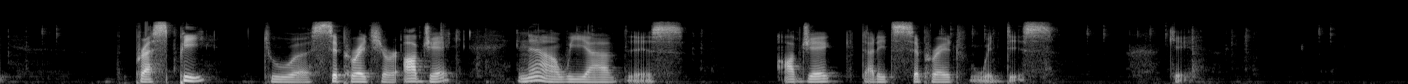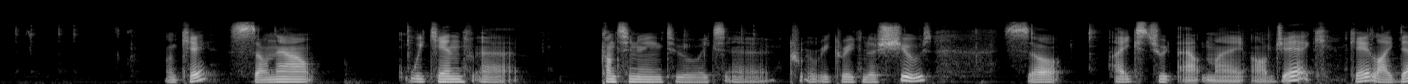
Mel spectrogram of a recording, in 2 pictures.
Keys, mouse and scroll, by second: 2.8 shift+d, 3.3-4.9 right drag, 4.2 p, 6.9-8.4 middle drag, 7.4 Tab, 7.7 z, 8.4-10.0 right drag, 9.4 g, 11.8-15.9 right drag, 12.2 g, 14.1 z, 14.4 KP_1, 20.2 Tab, 21.5-22.6 middle drag, 22.6 e, 23.5-25.1 right drag, 24.2-25.4 middle drag, 24.9 Tab, 25.6 Tab, 27.6-28.1 drag.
